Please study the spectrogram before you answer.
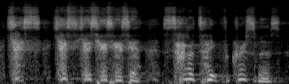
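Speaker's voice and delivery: high, loud, breathless string of confirmations; excited child. Retold or imitated. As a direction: act an overjoyed little kid bursting out. Girl eagerly confirms her wish.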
